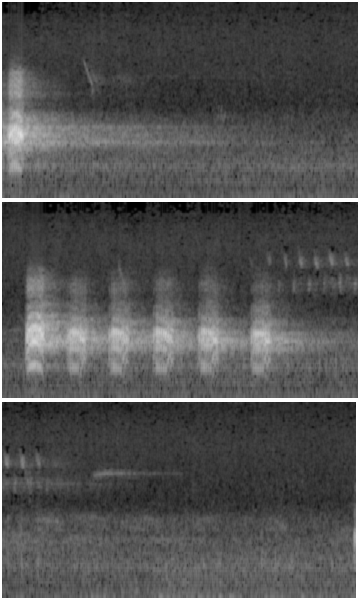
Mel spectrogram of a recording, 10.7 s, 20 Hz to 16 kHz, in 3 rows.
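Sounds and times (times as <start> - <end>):
bird cawing: 0.0 - 1.1, 3.8 - 6.7.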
